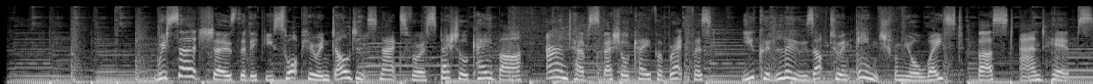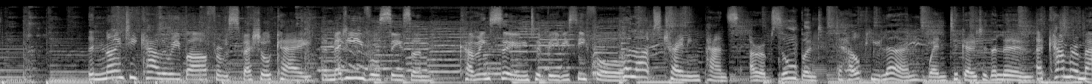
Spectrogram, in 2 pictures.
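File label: British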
